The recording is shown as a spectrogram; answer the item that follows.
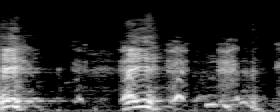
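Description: A man chuckling in several short bursts of laughter.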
